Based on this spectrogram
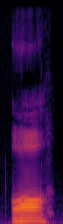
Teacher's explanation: kjeven senker, tunga tilbake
